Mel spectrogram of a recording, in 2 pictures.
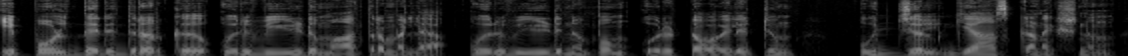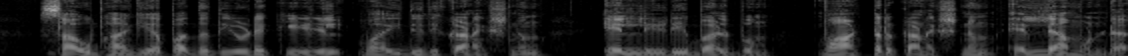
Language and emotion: Malayalam, neutral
